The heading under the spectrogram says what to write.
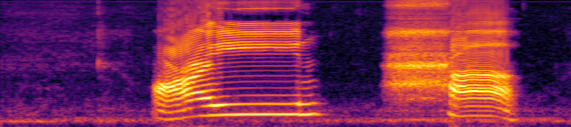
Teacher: حلق کے درمیانی حصے سے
